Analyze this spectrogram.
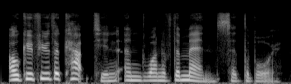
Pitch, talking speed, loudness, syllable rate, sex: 185 Hz, 265 wpm, -19 LUFS, 5.6 syllables/s, female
